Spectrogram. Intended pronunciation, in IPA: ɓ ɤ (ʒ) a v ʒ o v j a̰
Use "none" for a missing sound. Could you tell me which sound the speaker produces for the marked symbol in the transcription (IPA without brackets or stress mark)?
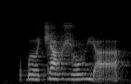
t͡ʃ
